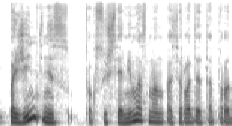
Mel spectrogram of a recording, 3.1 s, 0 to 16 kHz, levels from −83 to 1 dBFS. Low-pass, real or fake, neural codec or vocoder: 14.4 kHz; real; none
